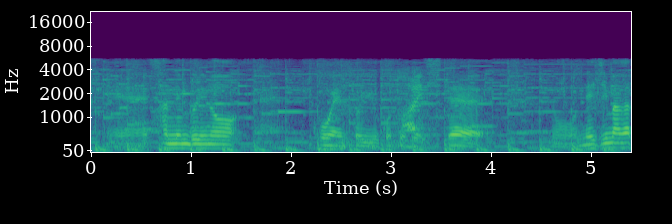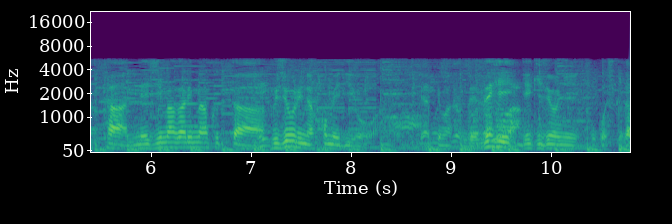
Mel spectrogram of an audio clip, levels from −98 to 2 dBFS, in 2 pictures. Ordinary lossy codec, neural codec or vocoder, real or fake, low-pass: AAC, 32 kbps; none; real; 5.4 kHz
